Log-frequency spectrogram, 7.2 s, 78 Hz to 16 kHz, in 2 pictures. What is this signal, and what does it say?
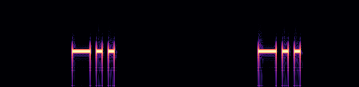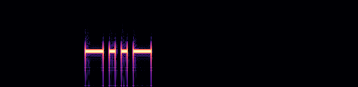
Morse code, heard as a keyed tone, about 20 wpm, spaced as for 5 wpm, 700 Hz. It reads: DDX
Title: USA Call Signs - 6 Characters - 8x Character Spacing - 20wpm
